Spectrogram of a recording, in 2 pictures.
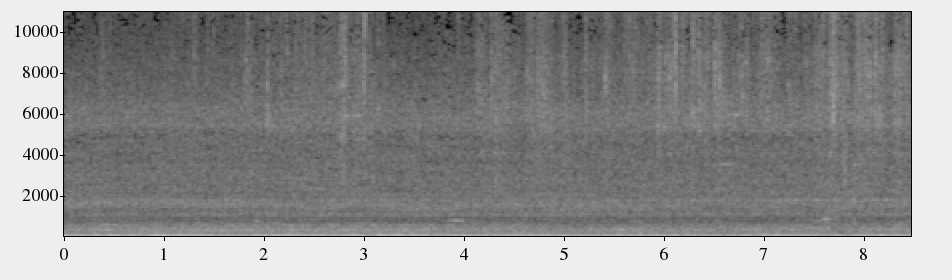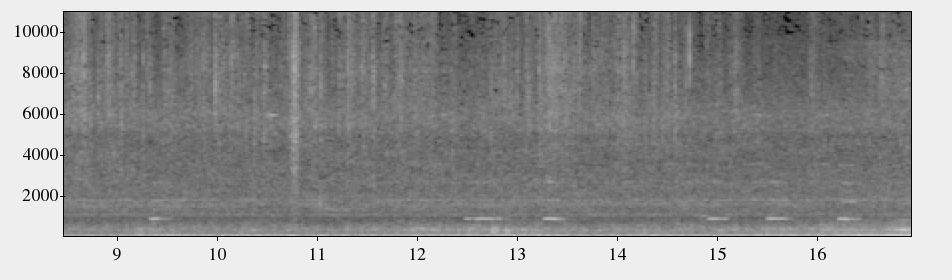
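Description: Steady rumble and rushing of a moving passenger train heard from inside the coach: wheels running on the rails.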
